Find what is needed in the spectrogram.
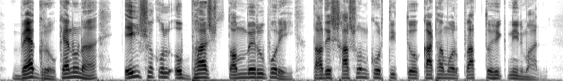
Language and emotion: Bengali, neutral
